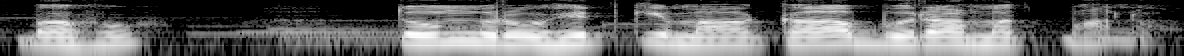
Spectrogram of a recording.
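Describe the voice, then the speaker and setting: A woman voicing a calm, placating elderly father-in-law in a cartoon moral story, speaking in a measured, soothing way. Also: lowish voice, close to an everyday voice. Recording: music behind the voice.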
